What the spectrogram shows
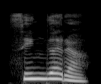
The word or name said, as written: ಶಾಂಕರ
